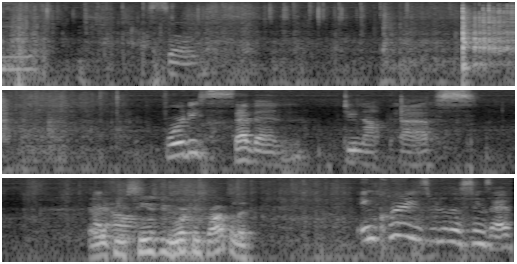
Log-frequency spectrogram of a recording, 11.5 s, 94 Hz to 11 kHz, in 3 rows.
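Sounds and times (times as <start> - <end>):
speech: 1.3 - 1.8, 5.1 - 7.4, 8.4 - 9.8, 10.4 - 11.5
two dice clattering onto a hard table: 3.4 - 4.0.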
